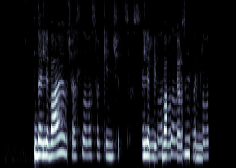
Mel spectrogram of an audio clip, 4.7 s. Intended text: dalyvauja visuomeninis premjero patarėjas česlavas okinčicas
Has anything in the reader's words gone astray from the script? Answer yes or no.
yes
